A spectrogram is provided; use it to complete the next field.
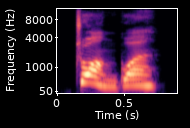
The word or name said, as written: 壮观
